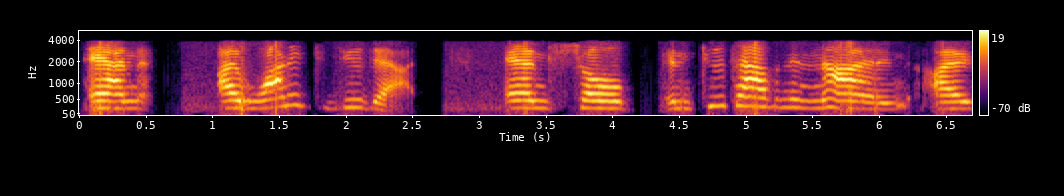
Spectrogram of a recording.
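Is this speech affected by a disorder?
Yes: cerebral palsy; lifelong, since birth, car ran onto parents' lawn when mother six months pregnant.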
